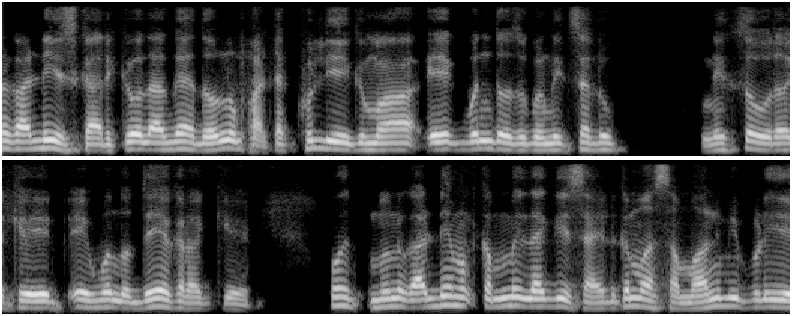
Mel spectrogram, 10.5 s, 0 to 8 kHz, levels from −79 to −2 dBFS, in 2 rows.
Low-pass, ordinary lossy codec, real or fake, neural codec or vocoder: 7.2 kHz; MP3, 64 kbps; fake; codec, 16 kHz in and 24 kHz out, 0.9 kbps, LongCat-Audio-Codec, four codebook decoder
